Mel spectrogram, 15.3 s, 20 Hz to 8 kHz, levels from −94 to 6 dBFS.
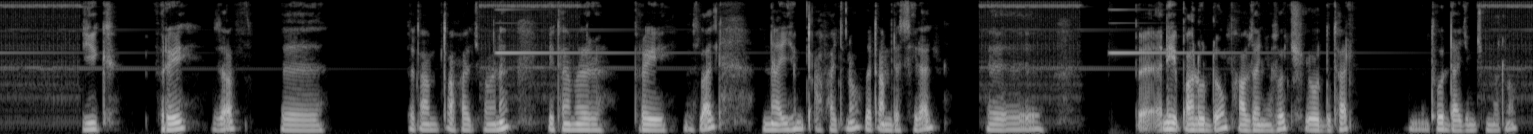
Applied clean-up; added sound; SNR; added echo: none; Telephone + Marimba, xylophone; 18 dB; none.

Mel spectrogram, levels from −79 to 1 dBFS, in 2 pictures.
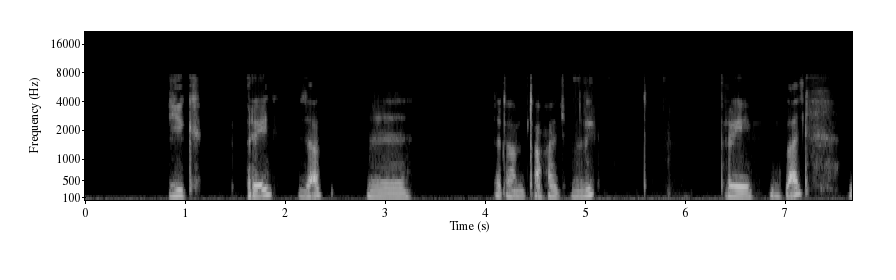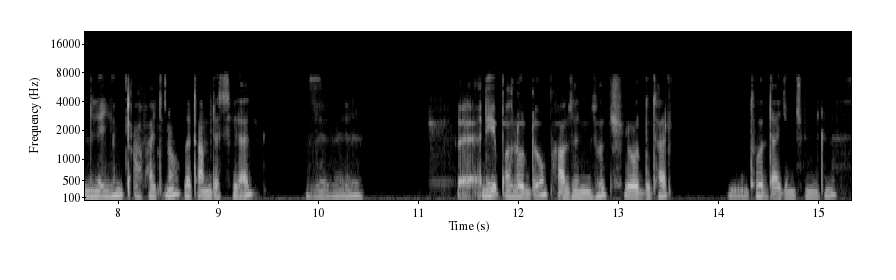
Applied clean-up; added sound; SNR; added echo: neural diffusion model UNIVERSE++.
